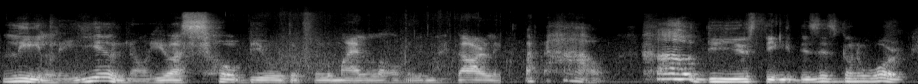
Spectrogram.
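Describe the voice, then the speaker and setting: An actor playing a seasick, smooth-talking businessman husband in a radio play, melodramatic and whiny. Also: fairly low pitch, expressive, takes it slowly, darkish tone. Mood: swooning. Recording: faint background noise.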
